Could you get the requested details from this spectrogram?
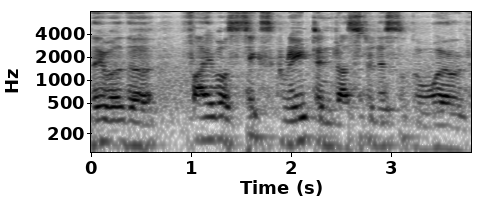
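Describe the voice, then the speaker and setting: Light background noise sits behind a man speaking with an Indian accent. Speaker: former tennis player. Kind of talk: panel discussion. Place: stage. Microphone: handheld.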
